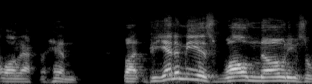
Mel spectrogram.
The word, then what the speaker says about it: Bieniemy: Eric, the enemy, Bieniemy. – That's how you say it.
